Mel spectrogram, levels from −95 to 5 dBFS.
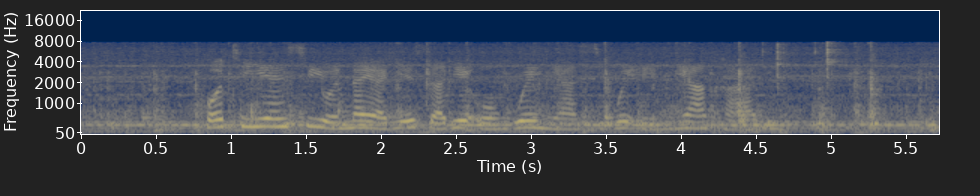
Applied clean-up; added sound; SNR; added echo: none; Engine; 4 dB; none.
